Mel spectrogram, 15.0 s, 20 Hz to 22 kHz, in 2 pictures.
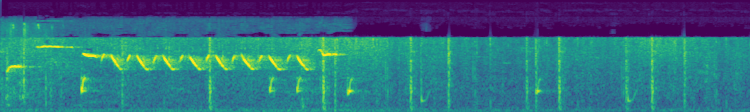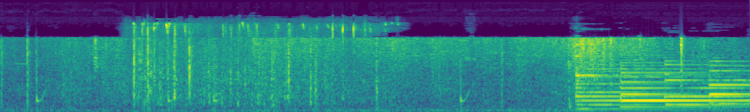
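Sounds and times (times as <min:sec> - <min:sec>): bird whistling falling notes: 0:00.0 - 0:03.6
short bird chips and clicks: 0:08.7 - 0:12.2.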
